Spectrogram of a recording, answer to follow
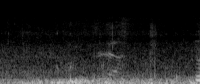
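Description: Wind rumbling on the microphone, with sea water washing among shore boulders underneath.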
